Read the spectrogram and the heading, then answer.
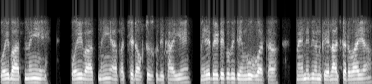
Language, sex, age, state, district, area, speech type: Urdu, male, 18-30, Delhi, South Delhi, urban, conversation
